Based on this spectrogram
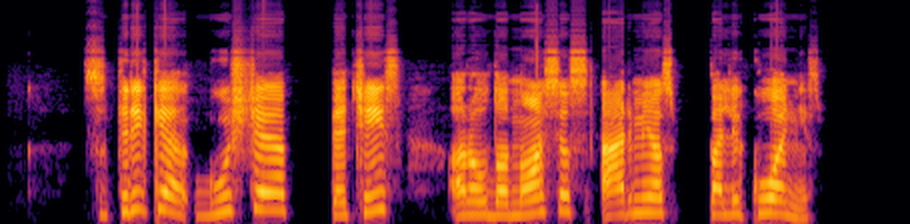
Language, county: Lithuanian, Vilnius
